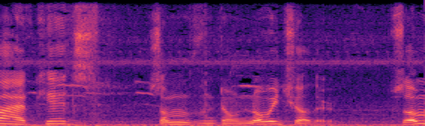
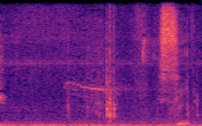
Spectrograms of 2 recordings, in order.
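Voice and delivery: whisper; 13 dB quieter than usual. Real, not acted.

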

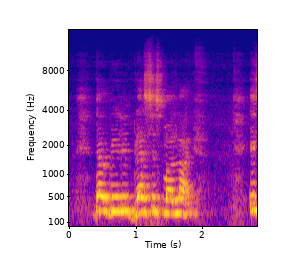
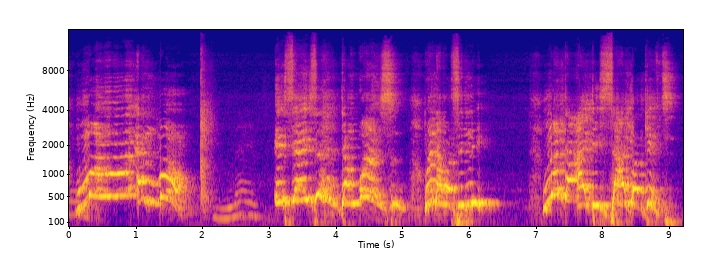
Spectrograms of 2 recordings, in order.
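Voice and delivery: full-force preaching; 6 semitones higher than usual. Acted. Pastor to church, voicing Paul in full preaching cry. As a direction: thunder the apostle's words.

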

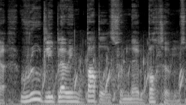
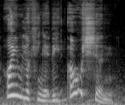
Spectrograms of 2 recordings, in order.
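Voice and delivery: high-pitched innocent character voice; Oisin; 8 semitones higher, faster than usual. Acted. Oisin answers the naughty Lloyds, in a high innocent voice. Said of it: "said Oisin".

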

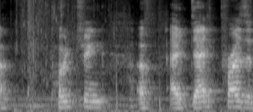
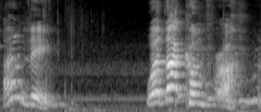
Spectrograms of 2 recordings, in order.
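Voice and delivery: higher, louder astonished question; startled friends, imitated; 11 semitones higher, 10 dB louder, slower than usual. Friends to a mate who never gets angry, startled. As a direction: mimic mates taken aback by an outburst. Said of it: "they just look at me just like".

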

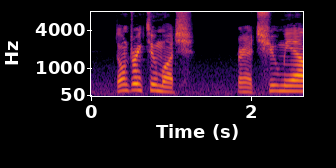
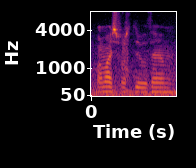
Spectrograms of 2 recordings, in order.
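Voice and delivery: ordinary talk

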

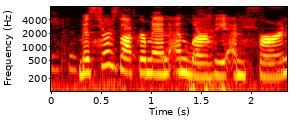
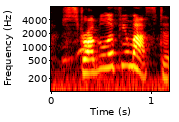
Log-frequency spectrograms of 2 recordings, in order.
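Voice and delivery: higher, louder, indignant rat; grumbling rat; 7 semitones higher, 6 dB louder than usual. A narrator's reading. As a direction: lay down terms as a put-upon rat.

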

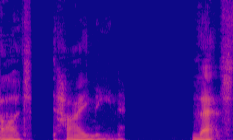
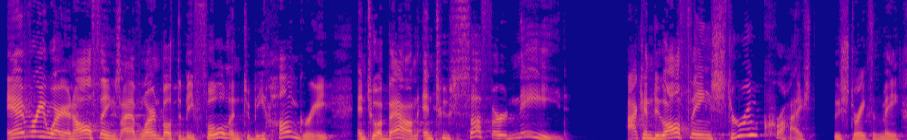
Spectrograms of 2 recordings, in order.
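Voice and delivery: preaching at full force; 6 semitones higher, 3 dB louder than usual. Acted. Preacher quoting Paul, rising.

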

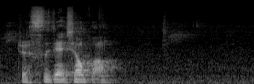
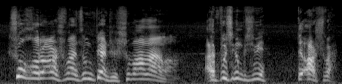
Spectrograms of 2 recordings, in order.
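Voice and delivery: indignant haggling; 11 semitones higher, 4 dB louder than usual. Acted. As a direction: refuse the offer, rising indignation. Uncle haggling over house price.

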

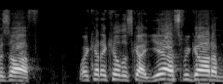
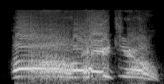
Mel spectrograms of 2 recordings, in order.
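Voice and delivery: high, loud furious shout; angry yell; 9 semitones higher, 5 dB louder, much slower than usual. Real, not acted. Gamer rages at a camping player, angry yell. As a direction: let the rage out. Raging at camper.

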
